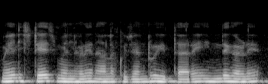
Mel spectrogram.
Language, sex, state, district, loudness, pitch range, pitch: Kannada, male, Karnataka, Bangalore, -14 LUFS, 125-135 Hz, 130 Hz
